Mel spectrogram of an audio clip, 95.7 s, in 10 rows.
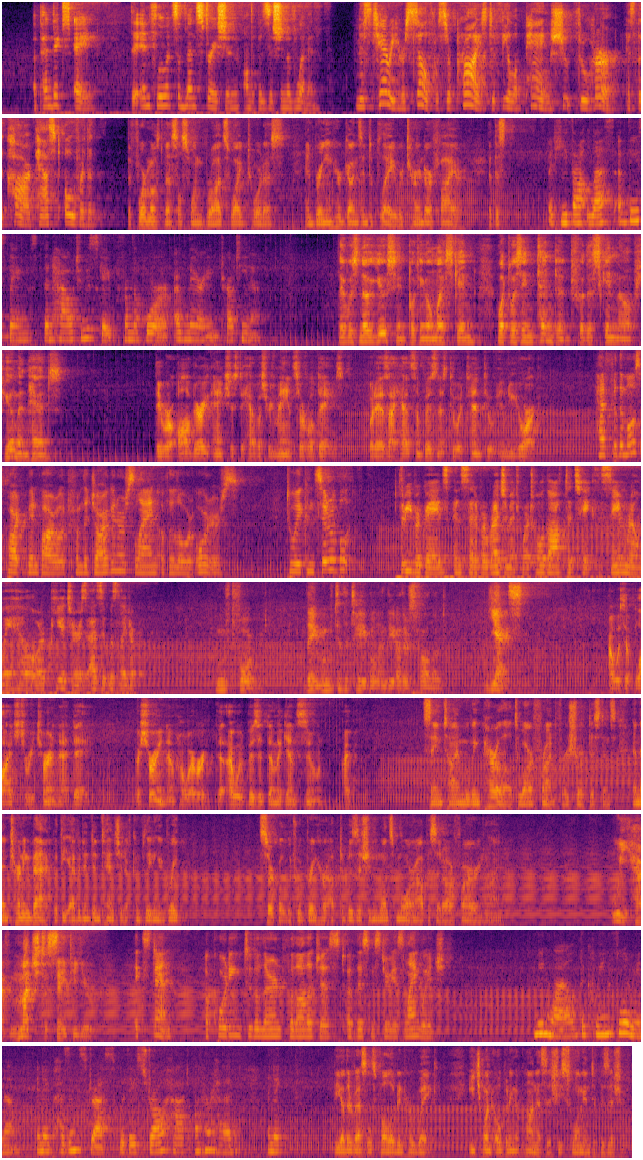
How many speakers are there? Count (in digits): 9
